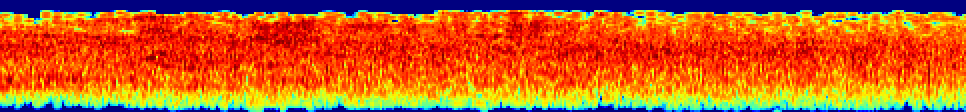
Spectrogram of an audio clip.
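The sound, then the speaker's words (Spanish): Audience applause fills the whole stretch as a steady, even wash of clapping with no breaks or swells, unaccompanied by talk. “Bueno, ya convenientemente aplaudidos”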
